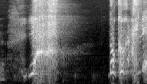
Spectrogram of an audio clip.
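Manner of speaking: high, loud fishmarket-auntie bark; fishwife scolding. Retold or imitated. Preacher scolding locals in Liberia like a fishwife, loud high yell. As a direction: yell like a Busan market auntie. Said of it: "생선 파는 아줌마의 목소리더라고요".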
